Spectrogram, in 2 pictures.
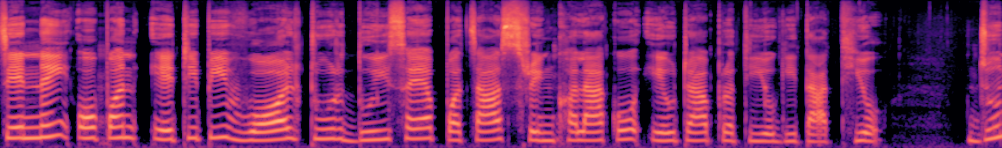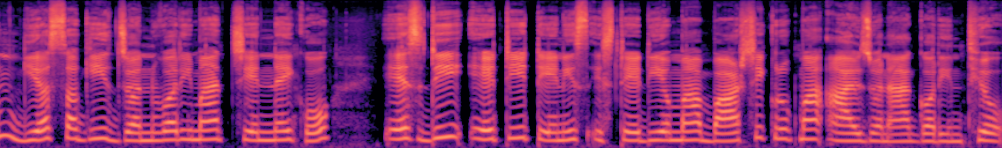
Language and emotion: Nepali, neutral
